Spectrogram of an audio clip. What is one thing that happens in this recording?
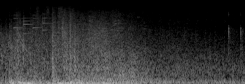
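A vehicle explodes with a loud roaring blast.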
